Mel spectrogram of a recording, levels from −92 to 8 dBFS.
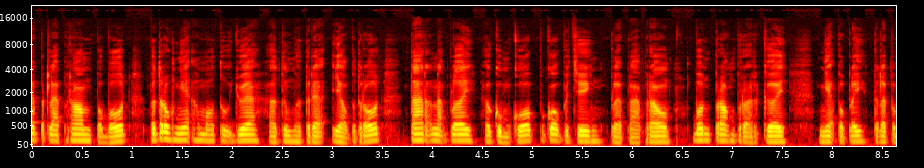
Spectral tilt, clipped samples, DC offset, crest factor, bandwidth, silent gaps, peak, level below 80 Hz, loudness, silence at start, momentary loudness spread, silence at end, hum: -6.5 dB/octave; under 0.1%; under 0.1%; 20 dB; over 20 kHz; none; -4 dBFS; -58 dBFS; -23 LUFS; 0 s; 5 LU; 0 s; none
